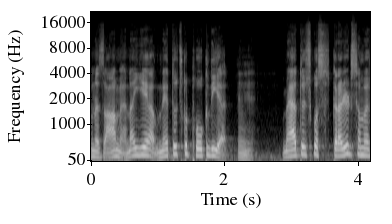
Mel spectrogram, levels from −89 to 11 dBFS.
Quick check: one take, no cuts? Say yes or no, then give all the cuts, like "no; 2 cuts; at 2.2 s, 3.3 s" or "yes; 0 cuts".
yes; 0 cuts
